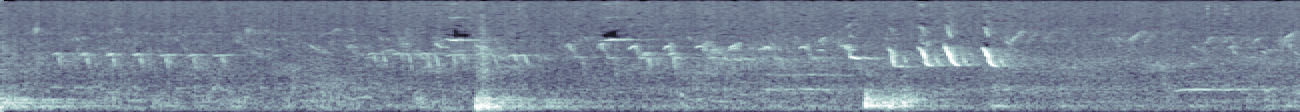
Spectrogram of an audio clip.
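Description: Small birds chirping in quick runs of short high notes, several overlapping, with a louder run of chirps about five to six seconds in. A sharp knock about three seconds in is the loudest sound, and short low thuds come at the start and about five and a half seconds in.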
